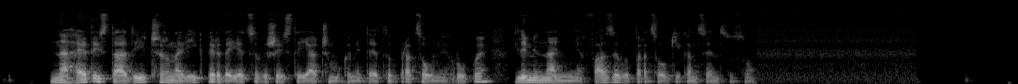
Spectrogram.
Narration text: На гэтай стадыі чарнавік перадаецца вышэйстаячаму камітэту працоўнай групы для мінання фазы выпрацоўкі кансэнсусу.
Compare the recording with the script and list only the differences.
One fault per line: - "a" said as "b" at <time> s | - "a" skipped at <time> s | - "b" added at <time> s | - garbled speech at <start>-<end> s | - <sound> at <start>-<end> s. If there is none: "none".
none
